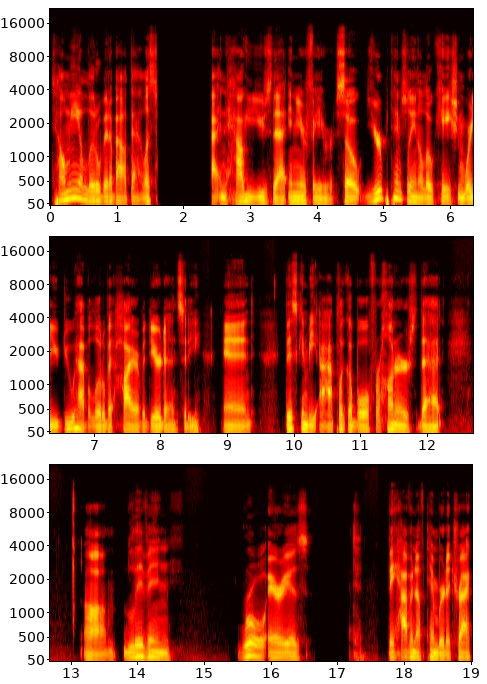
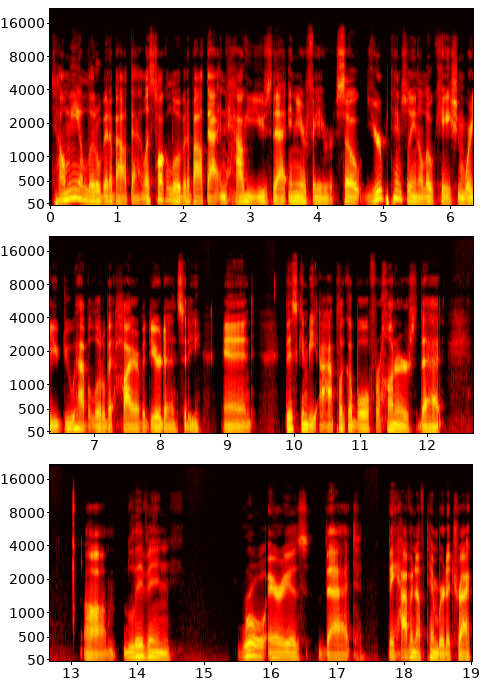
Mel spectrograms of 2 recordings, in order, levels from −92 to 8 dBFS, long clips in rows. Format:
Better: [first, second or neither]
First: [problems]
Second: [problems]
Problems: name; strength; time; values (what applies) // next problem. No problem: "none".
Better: second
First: audio cutting out; at 1.5 s for 1 s and at 17 s for 0.5 s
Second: none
